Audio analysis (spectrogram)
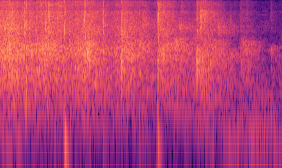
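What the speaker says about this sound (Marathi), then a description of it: "एका बोटाने टाळ्या वाजवा जोरात" Students at a career guidance guest lecture clap along, a few louder claps standing out over a steady spread of clapping that runs throughout.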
